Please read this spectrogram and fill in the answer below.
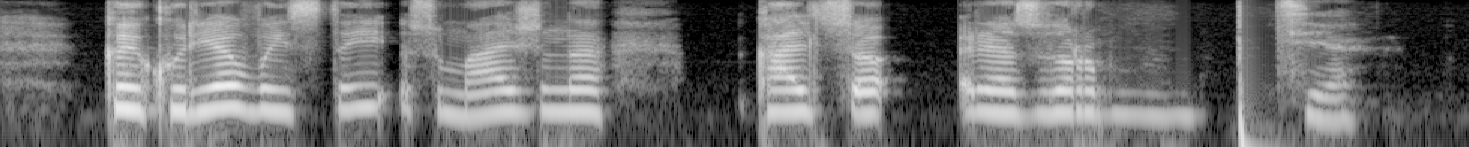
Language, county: Lithuanian, Vilnius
